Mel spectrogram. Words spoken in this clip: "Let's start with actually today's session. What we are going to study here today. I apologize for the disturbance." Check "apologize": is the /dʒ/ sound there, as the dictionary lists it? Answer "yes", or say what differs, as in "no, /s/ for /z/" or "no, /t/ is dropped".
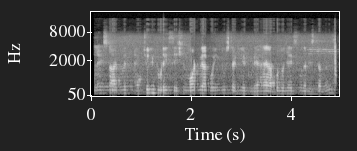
yes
